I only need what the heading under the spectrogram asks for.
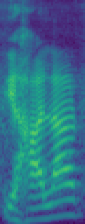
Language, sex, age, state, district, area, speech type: Urdu, male, 18-30, Delhi, North West Delhi, urban, spontaneous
